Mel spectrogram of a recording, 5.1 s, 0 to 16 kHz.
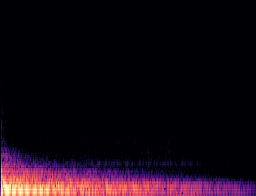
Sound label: Concert Bass Drum; Percussion; Cymatics - Infinity Beta Pack 2.0; Zeus Percussion Collection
